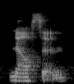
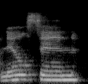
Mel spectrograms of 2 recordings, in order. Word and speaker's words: Nilsson: It's pronounced Nelson. I'm here to set the record straight. It's not Nilsson or Nielsen, because it's Nelson, because that's how her father pronounced it.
